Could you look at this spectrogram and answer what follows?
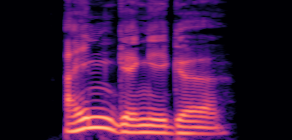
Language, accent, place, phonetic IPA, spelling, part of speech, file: German, Germany, Berlin, [ˈaɪ̯nˌɡɛŋɪɡə], eingängige, adjective, De-eingängige.ogg
- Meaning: inflection of eingängig: 1. strong/mixed nominative/accusative feminine singular 2. strong nominative/accusative plural 3. weak nominative all-gender singular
